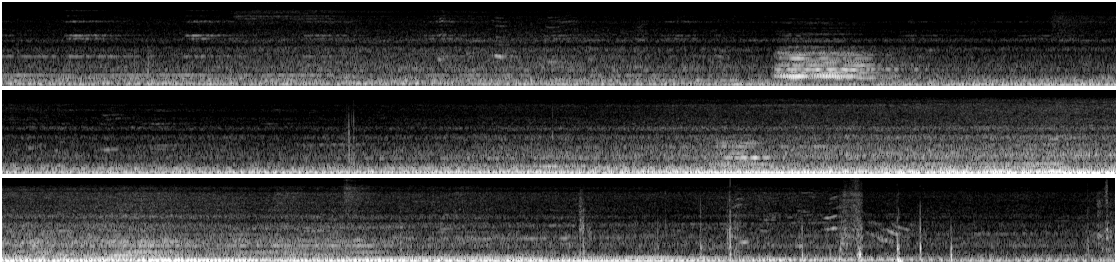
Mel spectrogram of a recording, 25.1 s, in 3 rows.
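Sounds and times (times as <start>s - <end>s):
passenger train rumbling: 0.0s - 25.0s
train horn blast: 5.8s - 6.9s, 13.6s - 14.5s.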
